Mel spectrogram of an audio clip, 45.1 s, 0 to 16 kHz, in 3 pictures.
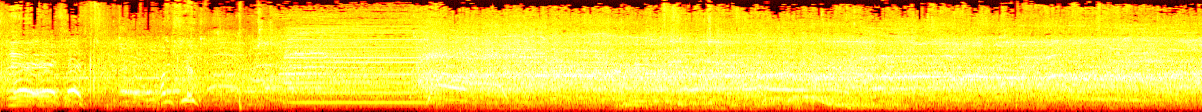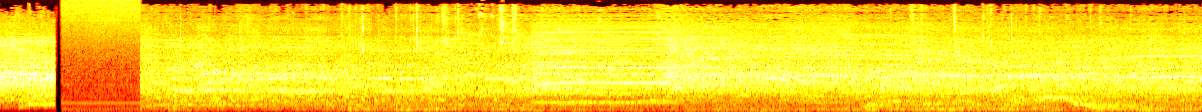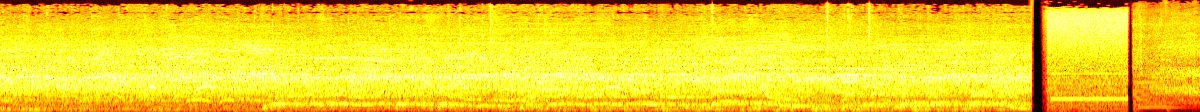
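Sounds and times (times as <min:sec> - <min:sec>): crowd shouting: 0:00.0 - 0:15.7, 0:16.8 - 0:43.0, 0:44.4 - 0:45.0
long held tone: 0:43.2 - 0:44.2.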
